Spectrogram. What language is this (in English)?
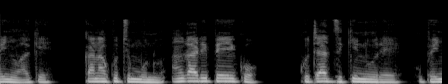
Shona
